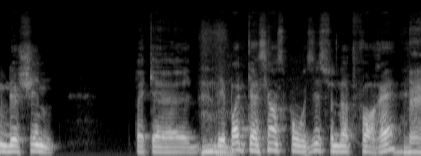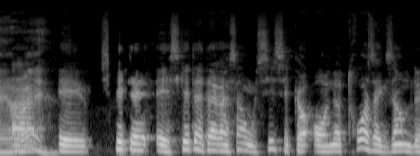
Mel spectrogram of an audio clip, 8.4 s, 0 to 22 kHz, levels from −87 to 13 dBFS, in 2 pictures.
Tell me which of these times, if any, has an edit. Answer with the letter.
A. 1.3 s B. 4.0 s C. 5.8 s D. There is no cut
D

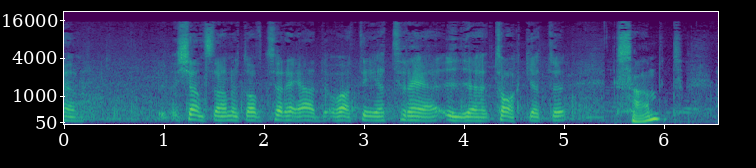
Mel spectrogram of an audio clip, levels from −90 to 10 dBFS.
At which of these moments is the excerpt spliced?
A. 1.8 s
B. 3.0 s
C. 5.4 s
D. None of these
C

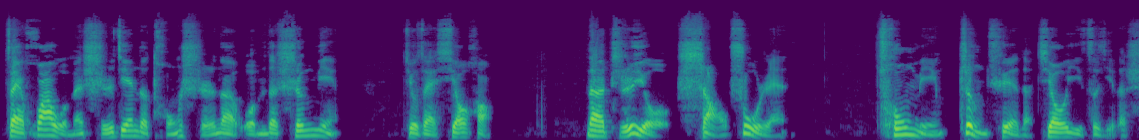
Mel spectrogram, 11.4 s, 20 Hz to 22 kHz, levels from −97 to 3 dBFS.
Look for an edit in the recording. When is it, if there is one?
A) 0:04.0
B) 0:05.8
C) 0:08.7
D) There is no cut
B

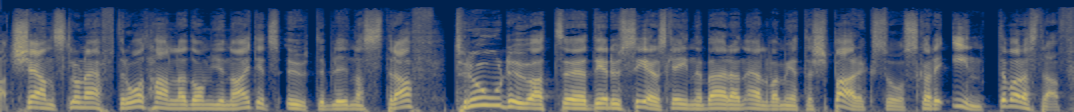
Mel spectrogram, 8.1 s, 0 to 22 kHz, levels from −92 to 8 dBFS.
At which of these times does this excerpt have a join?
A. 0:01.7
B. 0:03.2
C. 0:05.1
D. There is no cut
B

